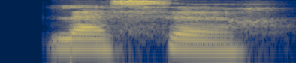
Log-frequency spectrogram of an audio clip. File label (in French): "la soeur", frances; familia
